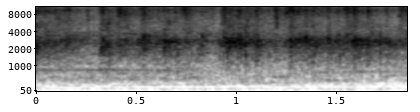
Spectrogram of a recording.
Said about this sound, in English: Again, people that are watching, notice how the claps are very sparse.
